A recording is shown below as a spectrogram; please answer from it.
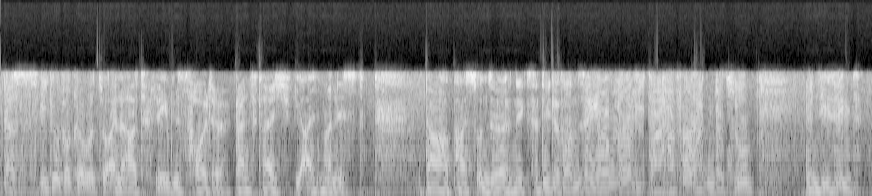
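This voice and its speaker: Low-voiced music radio presenter. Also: male voice, fairly quick, a loud crowd. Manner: relaxed, chatty song introductions. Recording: muffled shortwave radio.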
